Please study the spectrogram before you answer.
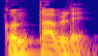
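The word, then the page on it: contable: European Spanish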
